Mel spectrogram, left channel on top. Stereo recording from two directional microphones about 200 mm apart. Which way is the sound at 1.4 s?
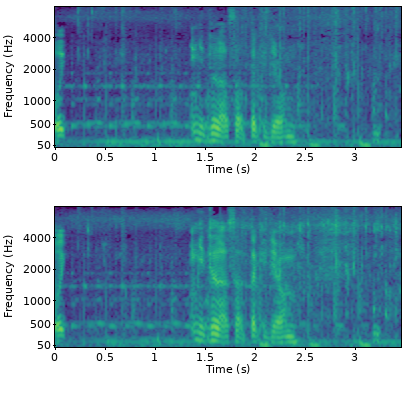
10° left (ahead or behind).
